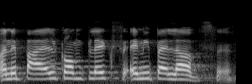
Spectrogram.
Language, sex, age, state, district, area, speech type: Gujarati, female, 18-30, Gujarat, Surat, urban, spontaneous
